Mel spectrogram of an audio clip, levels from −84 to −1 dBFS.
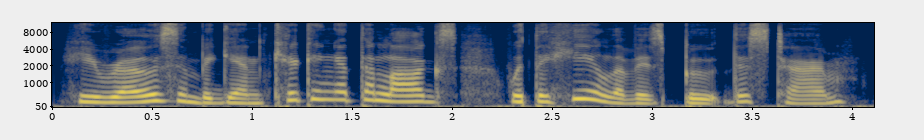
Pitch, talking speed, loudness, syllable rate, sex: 225 Hz, 235 wpm, -17 LUFS, 5.0 syllables/s, female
